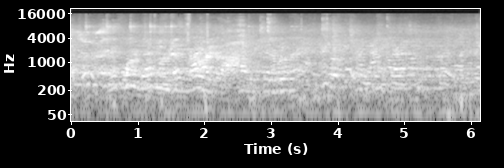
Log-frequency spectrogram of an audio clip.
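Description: Overlapping voices of people talking in a large, echoing gym hall, with a few light knocks.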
